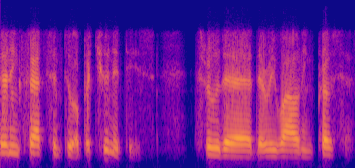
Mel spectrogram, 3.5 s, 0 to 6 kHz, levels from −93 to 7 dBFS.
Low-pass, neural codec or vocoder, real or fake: 5.4 kHz; none; real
